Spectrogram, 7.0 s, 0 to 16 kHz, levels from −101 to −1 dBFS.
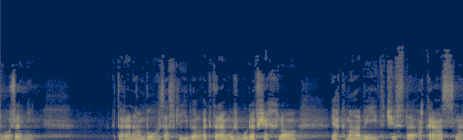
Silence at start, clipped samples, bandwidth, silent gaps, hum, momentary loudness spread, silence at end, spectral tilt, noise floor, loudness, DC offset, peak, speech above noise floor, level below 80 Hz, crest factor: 0 s; under 0.1%; 10.5 kHz; none; none; 18 LU; 0 s; -5 dB/octave; -69 dBFS; -31 LUFS; under 0.1%; -12 dBFS; 37 dB; -74 dBFS; 20 dB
